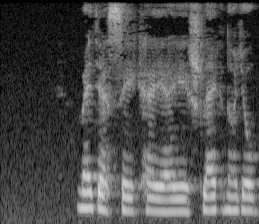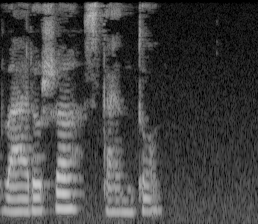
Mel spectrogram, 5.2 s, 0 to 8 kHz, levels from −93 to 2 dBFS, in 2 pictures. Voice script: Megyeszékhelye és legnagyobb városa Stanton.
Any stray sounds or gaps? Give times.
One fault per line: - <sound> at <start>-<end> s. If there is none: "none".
none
